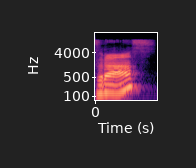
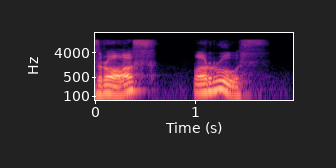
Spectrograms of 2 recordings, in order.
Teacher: in dialectical Maltese, it's said as o or u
